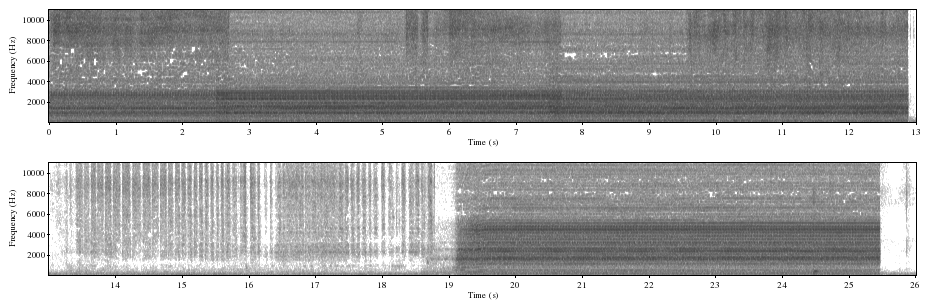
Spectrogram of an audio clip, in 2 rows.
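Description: Wood lathe running at speed while sandpaper rubs on the spinning wooden spoon handle: a steady motor whine with a hiss of sanding on top. It cuts off suddenly about 13 seconds in, leaving only faint rubbing, then runs again from about 19 seconds until it cuts off just before the end.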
